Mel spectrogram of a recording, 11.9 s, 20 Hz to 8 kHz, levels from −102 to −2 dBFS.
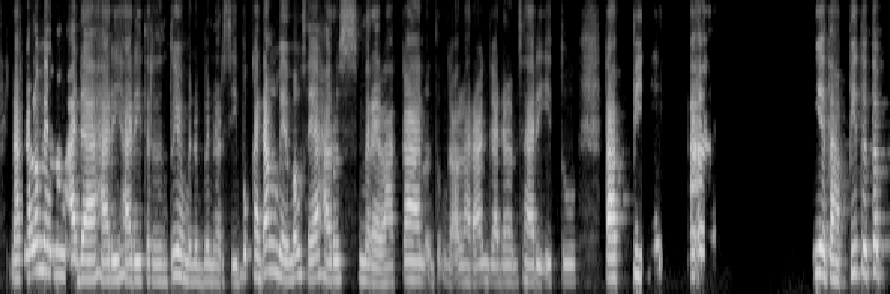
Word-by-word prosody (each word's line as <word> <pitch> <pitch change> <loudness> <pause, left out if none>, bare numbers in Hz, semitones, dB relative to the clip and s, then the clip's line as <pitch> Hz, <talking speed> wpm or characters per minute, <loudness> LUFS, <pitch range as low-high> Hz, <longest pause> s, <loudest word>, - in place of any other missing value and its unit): Nah 195 - +3
kalau 245 +5 +6
memang 235 -2 +1
ada 200 0 +5 0.2
hari-hari 185 0 +2
tertentu 170 +1 -7
yang 215 - -1
bener-bener 170 -1 -6
sibuk, 340 +7 -4
kadang 260 +7 +4
saya 200 -5 +1
memang 200 +4 +1 0.3
harus 185 +1 0 0.3
merelakan 160 +3 0
untuk 160 - -17
nggak - - -9
olahraga 165 +1 -5
dalam 165 0 -8
sehari 170 - -2
itu 345 0 -15 0.5
tapi 200 +2 +4 0.7
heeh. 425 - +3 1.4
Iya, 250 -1 +6
tapi 180 +4 +1
tetep 260 +1 +1
185 Hz, 125 wpm, -24 LUFS, 170-230 Hz, 1.4 s, kalau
